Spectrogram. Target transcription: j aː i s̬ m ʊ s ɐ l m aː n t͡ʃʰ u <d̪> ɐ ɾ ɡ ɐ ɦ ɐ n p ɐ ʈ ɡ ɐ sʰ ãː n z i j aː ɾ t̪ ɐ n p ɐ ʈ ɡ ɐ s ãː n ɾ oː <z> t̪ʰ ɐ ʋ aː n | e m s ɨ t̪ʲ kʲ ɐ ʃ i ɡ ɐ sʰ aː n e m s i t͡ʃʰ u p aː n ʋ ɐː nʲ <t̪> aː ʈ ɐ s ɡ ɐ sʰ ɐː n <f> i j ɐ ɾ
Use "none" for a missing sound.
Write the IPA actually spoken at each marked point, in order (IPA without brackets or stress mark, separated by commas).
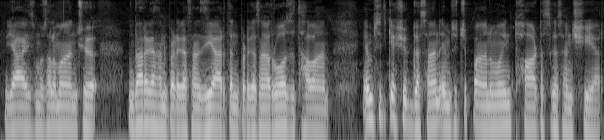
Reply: d̪, z, t̪ʰ, ʃ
